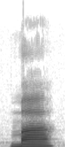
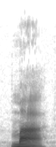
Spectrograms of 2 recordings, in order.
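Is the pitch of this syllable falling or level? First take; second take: level; falling. First: The pitch stays high and level. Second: The pitch falls sharply. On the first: It means ghost. "it sounds like the first tone" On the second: It means but or nevertheless. "fourth tone"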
